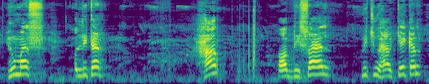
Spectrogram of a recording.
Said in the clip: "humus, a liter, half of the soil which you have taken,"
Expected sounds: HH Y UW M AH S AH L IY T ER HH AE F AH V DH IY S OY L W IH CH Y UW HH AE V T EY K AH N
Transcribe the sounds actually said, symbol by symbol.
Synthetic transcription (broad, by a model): HH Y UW M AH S L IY T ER HH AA P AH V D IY S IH L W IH CH Y UW HH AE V T EY K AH N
